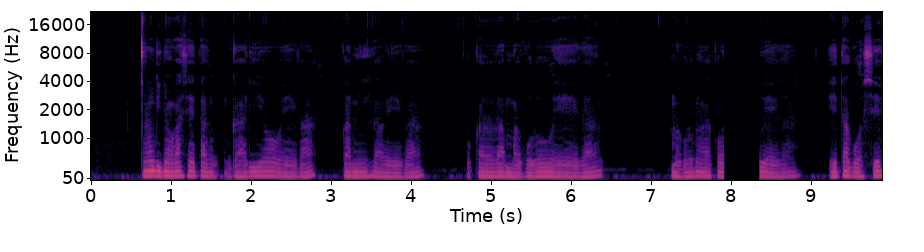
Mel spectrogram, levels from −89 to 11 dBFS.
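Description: At 7.90 s the speech cuts off abruptly into dead, total silence with no room tone beneath it, and resumes mid-flow at 8.36 s, 0.45 s later. This is an audio dropout to silence, likely from the input signal being lost while the recorder kept writing zeros.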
